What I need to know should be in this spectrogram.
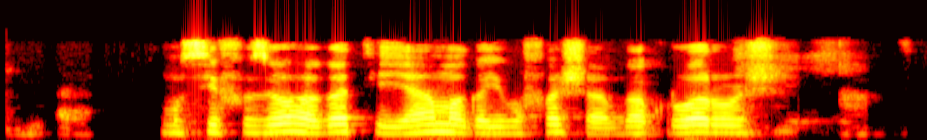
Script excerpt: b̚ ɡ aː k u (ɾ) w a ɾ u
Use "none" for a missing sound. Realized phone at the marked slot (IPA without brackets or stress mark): ɾ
